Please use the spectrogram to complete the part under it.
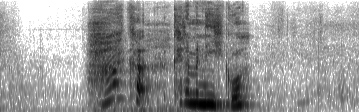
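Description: A young woman asks a question calmly, close by.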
